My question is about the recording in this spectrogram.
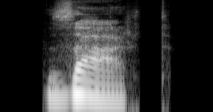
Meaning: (verb) 1. third-person singular indicative past indefinite of zár 2. past participle of zár; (adjective) closed (not open)
- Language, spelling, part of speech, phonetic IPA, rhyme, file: Hungarian, zárt, verb / adjective, [ˈzaːrt], -aːrt, Hu-zárt.ogg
